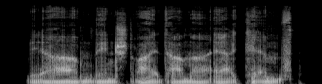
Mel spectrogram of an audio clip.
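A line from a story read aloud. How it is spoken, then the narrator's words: Quiet speech. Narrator (German): sagte leise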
